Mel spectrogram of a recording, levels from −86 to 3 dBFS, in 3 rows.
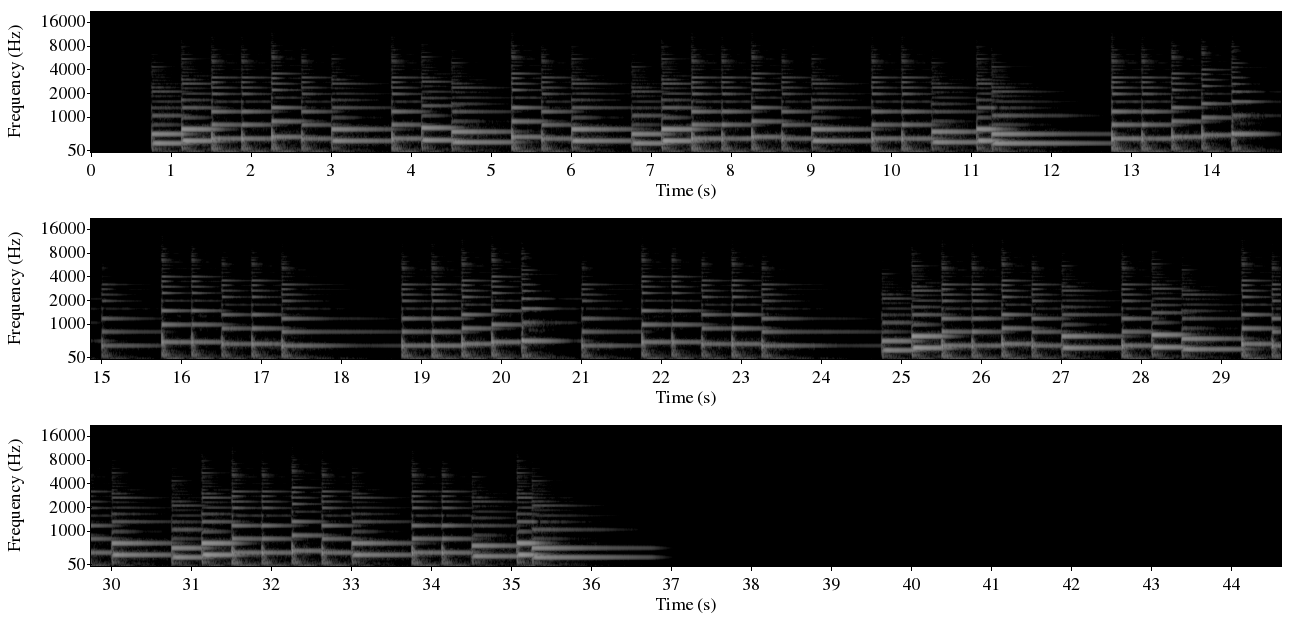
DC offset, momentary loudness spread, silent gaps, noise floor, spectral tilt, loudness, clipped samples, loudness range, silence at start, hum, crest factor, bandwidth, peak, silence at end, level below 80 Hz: under 0.1%; 13 LU; none; under -90 dBFS; -5 dB/octave; -44 LUFS; under 0.1%; 6 LU; 0.75 s; none; 20 dB; 12 kHz; -26 dBFS; 7.8 s; -70 dBFS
